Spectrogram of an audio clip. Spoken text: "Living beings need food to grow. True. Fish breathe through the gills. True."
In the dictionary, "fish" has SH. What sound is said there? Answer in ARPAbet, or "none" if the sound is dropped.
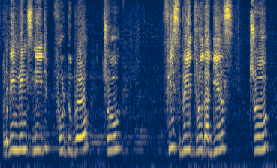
S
